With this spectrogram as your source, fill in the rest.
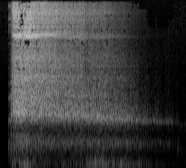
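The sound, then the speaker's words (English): A deep breath is let out in a bedtime relaxation setting: one long, airy breath, loud at its start and tapering off slowly to silence. “Now, take a deep breath. Let it out.”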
